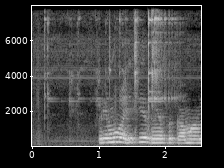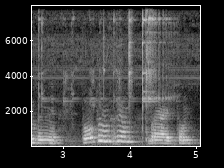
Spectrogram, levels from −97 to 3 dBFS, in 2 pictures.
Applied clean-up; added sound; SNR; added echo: none; Cutlery, silverware / Dishes, pots, and pans; 12 dB; reverberation time 0.3 s.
